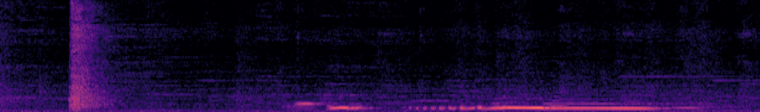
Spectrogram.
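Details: After a sharp click, a male dove courting a female gives two short notes and then a pulsed, stuttering run flowing into a long, level, low coo.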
